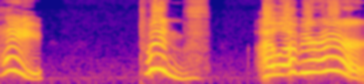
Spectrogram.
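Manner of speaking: high, loud, gushing voice.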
